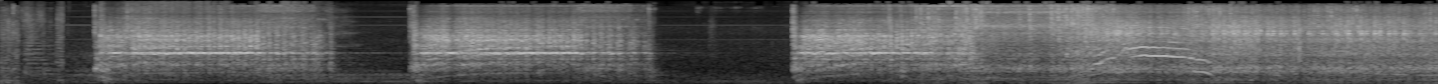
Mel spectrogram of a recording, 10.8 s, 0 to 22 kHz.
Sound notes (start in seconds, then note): 0.0 short revving; 6.1 motor revving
